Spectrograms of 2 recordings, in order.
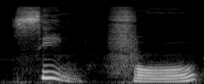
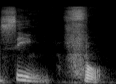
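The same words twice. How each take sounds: First: The syllable 'fu' is in second tone. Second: The syllable 'fu' is not in second tone. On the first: The speaker calls it right. "tapi sing fu, nada kedua ya" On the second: The speaker calls it wrong. "bukan sing fu"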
